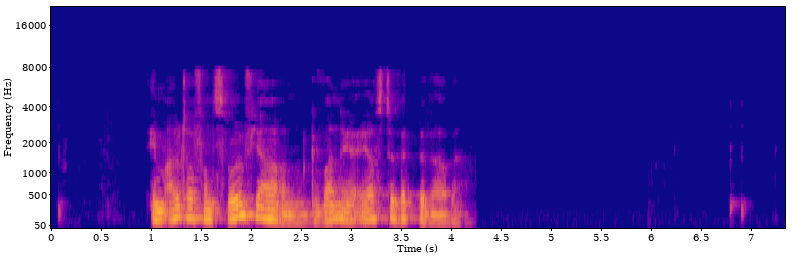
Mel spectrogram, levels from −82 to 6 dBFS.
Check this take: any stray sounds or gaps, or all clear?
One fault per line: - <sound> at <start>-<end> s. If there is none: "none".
none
